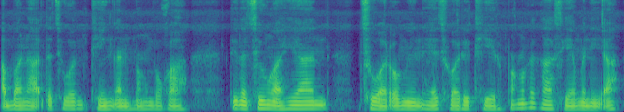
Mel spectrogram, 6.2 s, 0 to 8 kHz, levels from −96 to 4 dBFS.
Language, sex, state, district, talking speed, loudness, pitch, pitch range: Mizo, male, Mizoram, Aizawl, 230 wpm, -20 LUFS, 90 Hz, 90-100 Hz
